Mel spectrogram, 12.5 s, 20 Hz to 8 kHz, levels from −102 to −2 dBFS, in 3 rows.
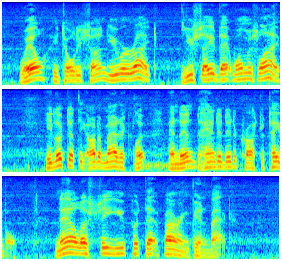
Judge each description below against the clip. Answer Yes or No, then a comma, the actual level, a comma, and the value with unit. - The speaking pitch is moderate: Yes, medium, 145 Hz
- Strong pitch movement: No, average, 3.4 semitones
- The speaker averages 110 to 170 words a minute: Yes, average, 165 wpm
